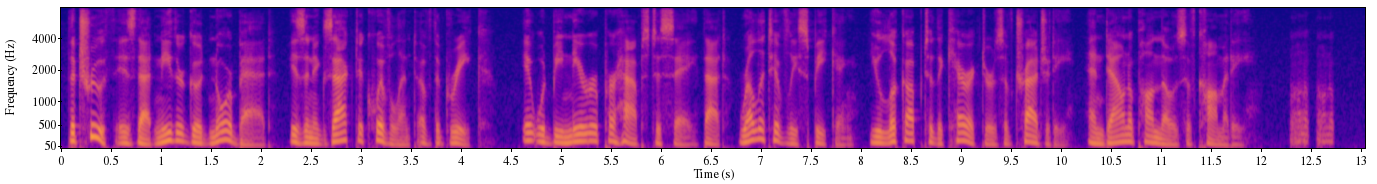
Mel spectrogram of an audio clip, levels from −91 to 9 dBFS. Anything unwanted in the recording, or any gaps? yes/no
yes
